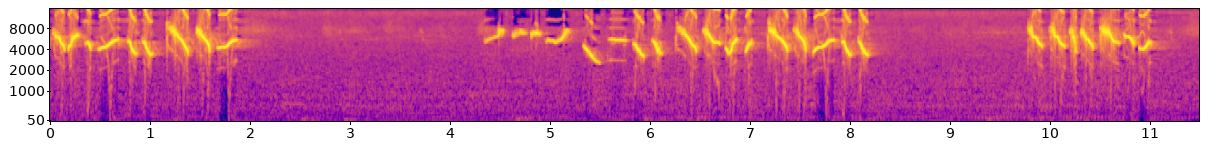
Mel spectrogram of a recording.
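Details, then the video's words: Song of a white-eye used to stir rival white-eyes to sing along: three bursts of rapid, high, descending chirps separated by short silences, the middle burst opening with a few flatter whistled notes. "Suara Pleci ini bikin Pleci Lain Emosi dan ikut Gacor"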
